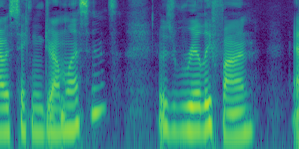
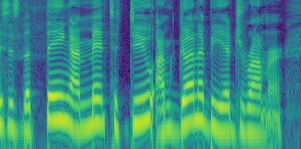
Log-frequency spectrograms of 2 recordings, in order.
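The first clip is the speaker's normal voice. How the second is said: put-on over-dramatic voice, louder; 5 dB louder than usual. Retelling a Gilmore Girls scene about wanting to drum: dramatic imitation of Lane. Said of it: "it's so dramatic".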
